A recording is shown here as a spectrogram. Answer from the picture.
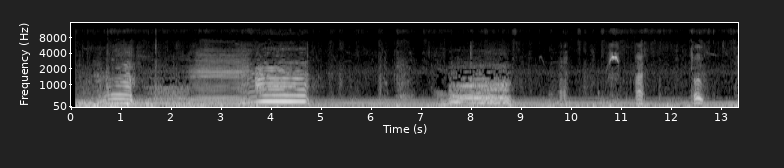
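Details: Heifers that have calved, kept with their calves at Capim Grosso, Bahia. Several moos and bleats of different pitches come one after another: a short rising call, a long tonal low, and a buzzier bellow near the middle, with a steady background hum throughout.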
